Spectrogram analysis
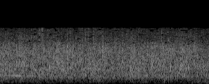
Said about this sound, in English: I think he deserves some applause.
